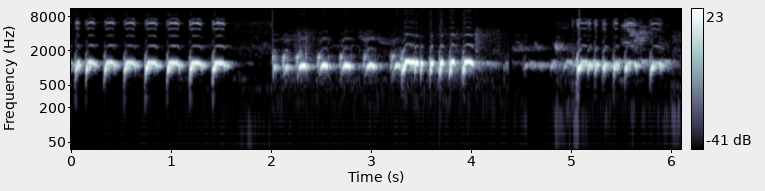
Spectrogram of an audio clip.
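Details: A wild local zebra dove gives loud, strong calls meant to lure birds for trapping; quick rolling coos run in repeated series, softer in the middle then loud again near the end.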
